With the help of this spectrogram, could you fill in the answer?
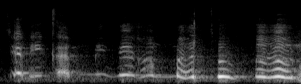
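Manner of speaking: high, slow, crying plea; tearful prayer. Retold or imitated. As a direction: pray it weeping, stretching each word. Friend praying in tears.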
